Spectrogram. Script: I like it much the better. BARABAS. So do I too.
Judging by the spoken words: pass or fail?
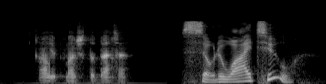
fail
